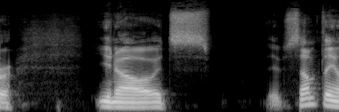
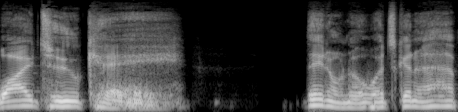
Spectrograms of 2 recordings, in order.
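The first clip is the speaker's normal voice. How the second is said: TV commercial announcer voice. Showing how a television ad announcer would promote the movie: tv ad announcer voice. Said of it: "with an announcer promoting Y two K".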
